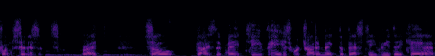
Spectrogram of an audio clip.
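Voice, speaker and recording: A man at a moderate pace over background music. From Southern California, Long Beach. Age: 70s. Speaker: podcast guest. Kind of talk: casual chat. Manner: halting, with frequent restarts.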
